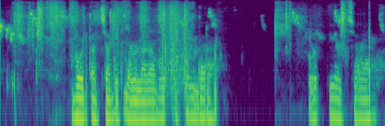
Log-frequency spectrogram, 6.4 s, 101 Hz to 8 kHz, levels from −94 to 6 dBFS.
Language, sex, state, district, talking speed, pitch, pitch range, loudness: Hindi, male, Bihar, Araria, 130 wpm, 130 Hz, 125-130 Hz, -15 LUFS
